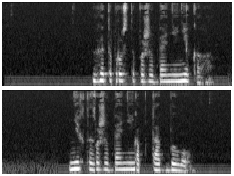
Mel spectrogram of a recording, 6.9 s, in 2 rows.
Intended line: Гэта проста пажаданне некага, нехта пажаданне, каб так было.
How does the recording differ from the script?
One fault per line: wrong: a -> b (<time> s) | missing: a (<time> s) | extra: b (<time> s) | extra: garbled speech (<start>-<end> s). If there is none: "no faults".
no faults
